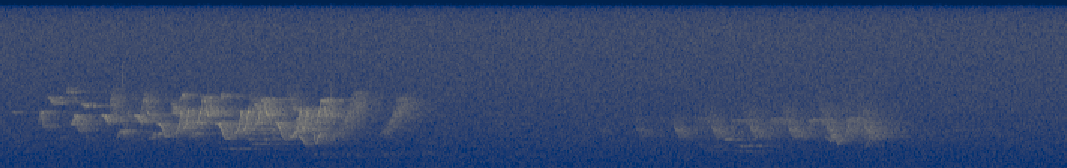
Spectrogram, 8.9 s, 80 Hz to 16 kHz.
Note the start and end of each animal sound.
0.0s-3.5s: Indigo Bunting (Passerina cyanea)
1.3s-2.8s: Common Yellowthroat (Geothlypis trichas)
1.7s-2.5s: Wood Thrush (Hylocichla mustelina)
5.1s-7.7s: Ovenbird (Seiurus aurocapilla)
6.0s-6.5s: Wood Thrush (Hylocichla mustelina)
6.9s-8.9s: Red-eyed Vireo (Vireo olivaceus)

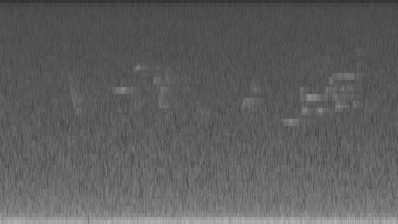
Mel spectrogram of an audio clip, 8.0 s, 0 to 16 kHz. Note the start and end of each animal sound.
1.3s-8.0s: Blue-headed Vireo (Vireo solitarius)
2.3s-3.3s: Black-throated Green Warbler (Setophaga virens)
5.6s-7.3s: Hermit Thrush (Catharus guttatus)

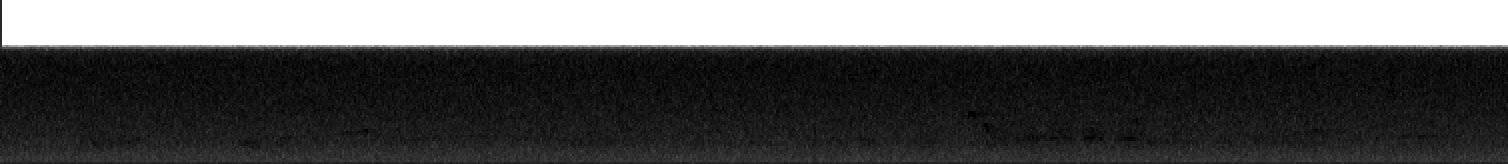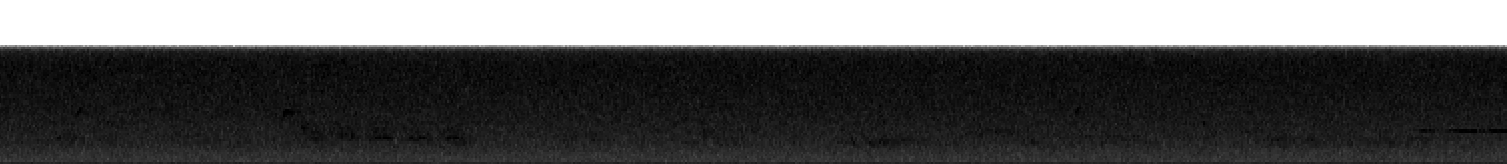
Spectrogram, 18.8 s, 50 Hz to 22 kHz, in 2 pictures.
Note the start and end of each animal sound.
0.0s-18.8s: Red-eyed Vireo (Vireo olivaceus)
6.0s-7.3s: Black-capped Chickadee (Poecile atricapillus)
8.0s-9.1s: Eastern Wood-Pewee (Contopus virens)
11.1s-12.5s: Black-capped Chickadee (Poecile atricapillus)
15.4s-16.6s: Eastern Wood-Pewee (Contopus virens)
17.9s-18.8s: Black-throated Green Warbler (Setophaga virens)

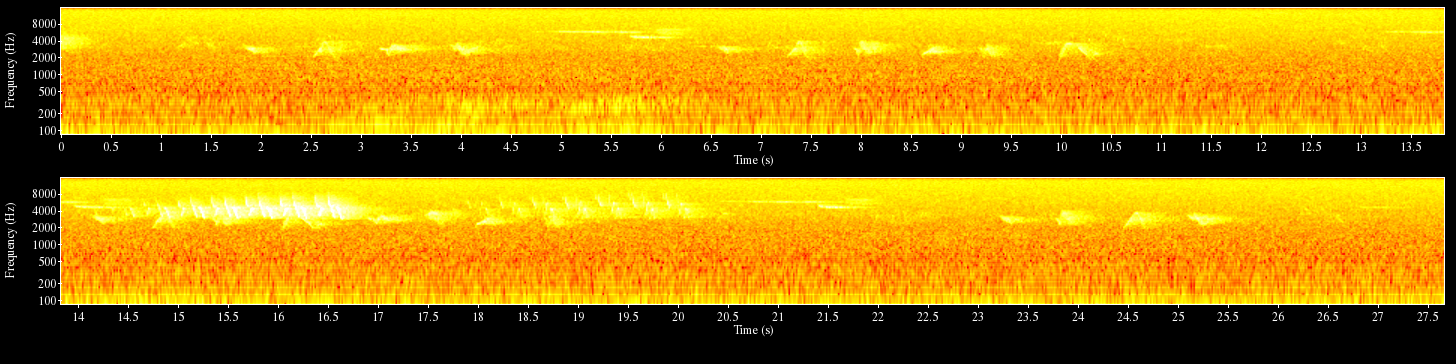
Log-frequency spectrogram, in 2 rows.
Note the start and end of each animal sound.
1.8s-4.4s: Scarlet Tanager (Piranga olivacea)
4.6s-6.4s: Black-throated Green Warbler (Setophaga virens)
6.3s-10.5s: Scarlet Tanager (Piranga olivacea)
13.1s-14.9s: Black-throated Green Warbler (Setophaga virens)
14.0s-18.7s: Scarlet Tanager (Piranga olivacea)
14.4s-17.1s: Ovenbird (Seiurus aurocapilla)
17.7s-20.5s: Ovenbird (Seiurus aurocapilla)
20.5s-22.3s: Black-throated Green Warbler (Setophaga virens)
22.9s-25.6s: Scarlet Tanager (Piranga olivacea)

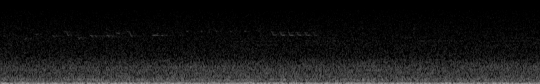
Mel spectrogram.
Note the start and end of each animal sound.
0.0s-3.3s: Winter Wren (Troglodytes hiemalis)

